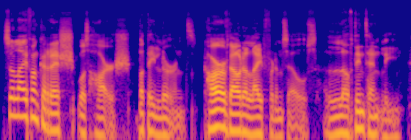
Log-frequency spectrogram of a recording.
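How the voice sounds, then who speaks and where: A man tells fantasy game lore as a scripted narration, phrasing it like a dramatic storyteller. His voice sits a little low and is recorded very dry. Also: animated, unhurried, smooth, no echo.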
